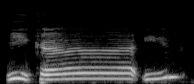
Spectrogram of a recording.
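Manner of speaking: "ميكائيل" very slowly, long held aa before the hamza; connected madd. Shown as a demonstration. Teacher demonstrates the reading, "ميكائيل" with long madd. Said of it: "مع مد متصل".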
